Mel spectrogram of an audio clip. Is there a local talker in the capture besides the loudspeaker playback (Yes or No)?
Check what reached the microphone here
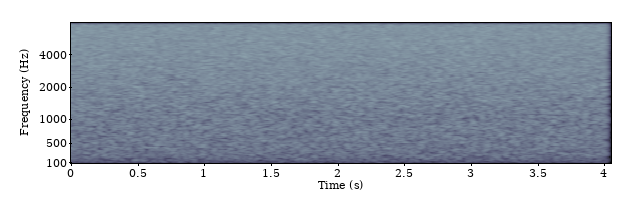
No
